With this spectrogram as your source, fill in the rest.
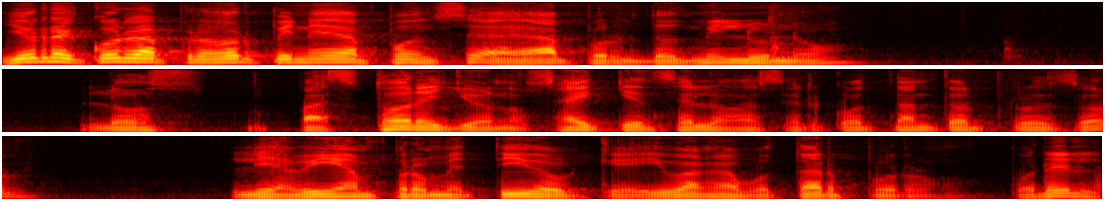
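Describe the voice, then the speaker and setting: In a dark, mellow tone, a man with a fairly low voice talks at a moderate pace with ordinary pitch variation. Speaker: political panelist. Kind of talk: political talk show debate.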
